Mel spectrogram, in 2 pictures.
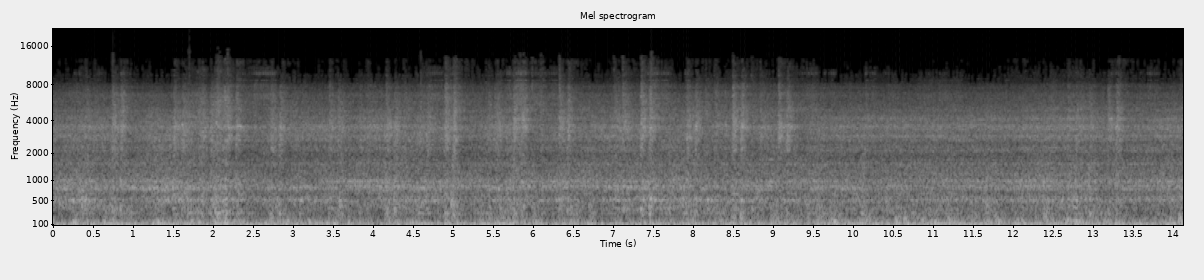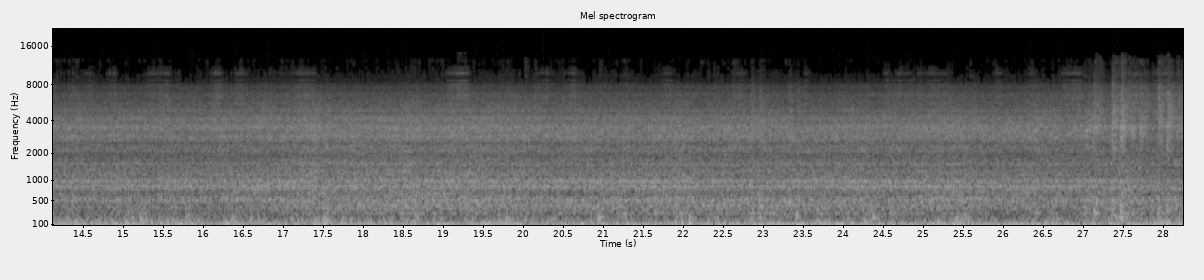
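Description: Steady rumble of a moving passenger train's wheels on the rails, heard from inside the coach, with scattered sharp rail clicks in the first ten seconds or so. In the last moment an oncoming passenger train begins to pass close alongside.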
